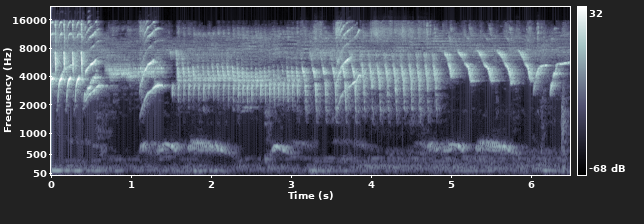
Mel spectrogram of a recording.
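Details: Canary song used to rouse a canary slow to mate: a loud opening trill, swooping notes, then long pulsing rolls and a string of falling whistles, with gentle low warbles underneath.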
